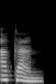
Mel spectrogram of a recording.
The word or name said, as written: akan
